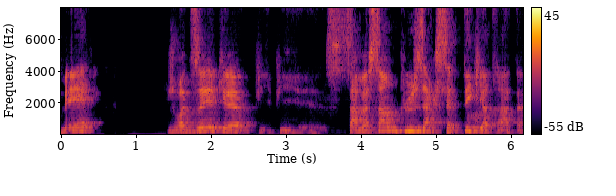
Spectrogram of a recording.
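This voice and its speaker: A man's raised, projected voice sits at a high pitch with ordinary pitch variation. He talks at a very slow pace, with long, frequent pauses. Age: 40s. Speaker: serial entrepreneur. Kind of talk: interview. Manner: animated.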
